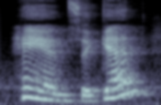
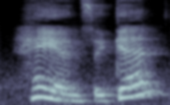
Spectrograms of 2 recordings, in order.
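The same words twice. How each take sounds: The two takes are said the same way.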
